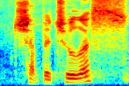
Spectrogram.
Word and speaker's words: Tchoupitoulas: her is Bill Ross whose film I'm gonna pronounce it Tchoupitoulas perfect did I do well yes and would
